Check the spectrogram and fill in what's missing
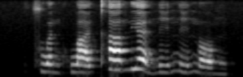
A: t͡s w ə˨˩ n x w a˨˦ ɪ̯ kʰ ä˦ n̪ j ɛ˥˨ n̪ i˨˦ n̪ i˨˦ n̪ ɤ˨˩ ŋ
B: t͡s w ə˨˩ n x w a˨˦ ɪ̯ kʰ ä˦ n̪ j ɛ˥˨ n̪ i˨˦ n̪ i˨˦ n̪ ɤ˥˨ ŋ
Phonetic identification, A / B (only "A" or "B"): A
